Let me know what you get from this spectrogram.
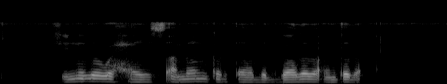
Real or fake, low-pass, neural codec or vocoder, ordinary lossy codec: fake; 7.2 kHz; codec, 16 kHz in and 24 kHz out, 2.2 kbps, FireRedTTS-2 codec; none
